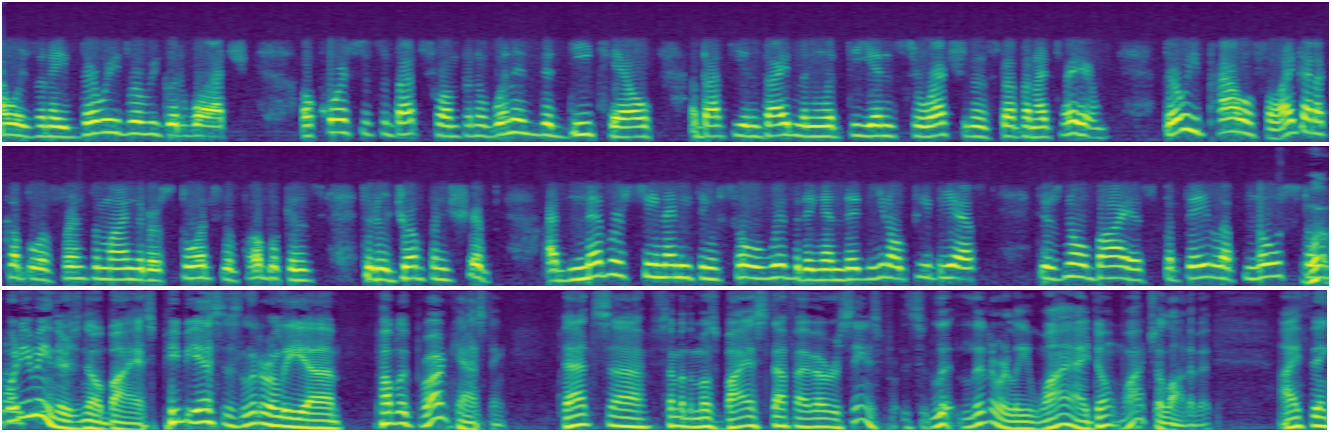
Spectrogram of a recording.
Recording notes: we take your calls in open phones across America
